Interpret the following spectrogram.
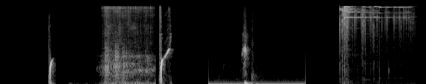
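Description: Logo-ident sound effects: a quick rising blip about half a second in, then a whoosh with a second rising blip. A low hum follows for about a second with a short blip in it, and a bright shimmering sweep comes near the end.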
